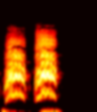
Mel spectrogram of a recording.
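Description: A raven gives two harsh, loud caws in quick succession, each about a third of a second long, followed by silence.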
